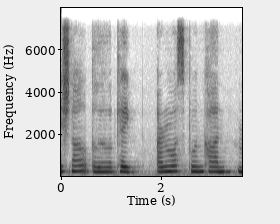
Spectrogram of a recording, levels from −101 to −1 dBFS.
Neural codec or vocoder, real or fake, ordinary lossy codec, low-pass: codec, 16 kHz, 0.5 kbps, FunCodec, trained on LibriTTS, 25 frames a second; fake; none; 7.2 kHz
